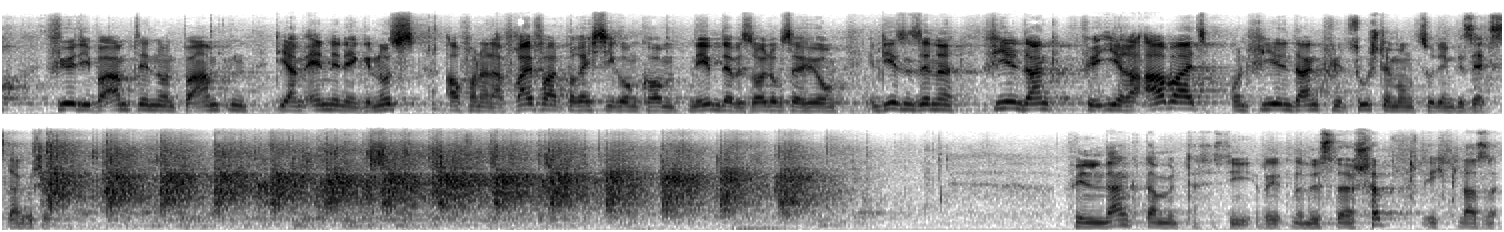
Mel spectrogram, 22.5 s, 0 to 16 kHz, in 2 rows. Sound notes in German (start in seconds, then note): 11.5 Beifall bei der CDU und dem BÜNDNIS 90/DIE GRÜNEN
